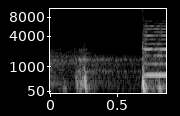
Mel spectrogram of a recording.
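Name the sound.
natural harmonic at 7th fret on distorted electric guitar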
